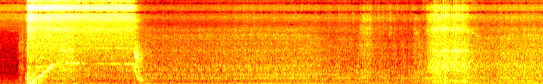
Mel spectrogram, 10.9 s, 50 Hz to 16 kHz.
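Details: Budd RDC 9114 railcar diesel engine No.1, first start after transmission oil cooler replacement, transmission flushed and coolant and oil refilled: starter whirs, catches within about two seconds, steady even idle with no knocks or misses.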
